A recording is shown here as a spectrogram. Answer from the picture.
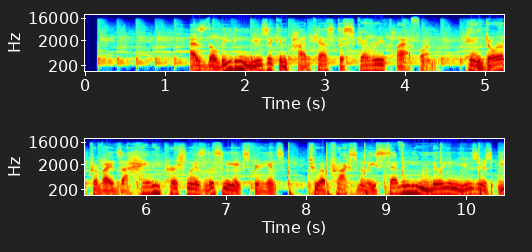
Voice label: CORPORATE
